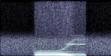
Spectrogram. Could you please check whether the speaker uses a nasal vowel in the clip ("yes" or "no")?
no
